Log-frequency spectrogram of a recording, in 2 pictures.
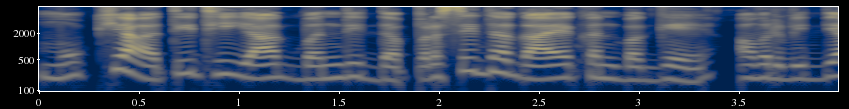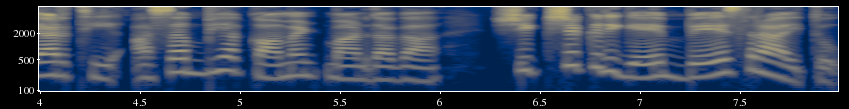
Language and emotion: Kannada, sad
